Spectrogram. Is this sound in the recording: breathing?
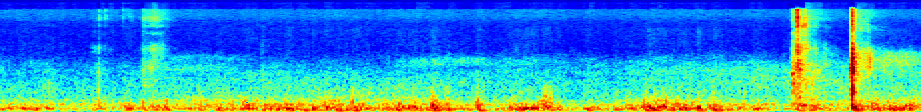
no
